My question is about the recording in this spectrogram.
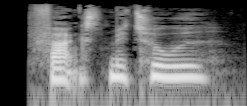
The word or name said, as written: fangstmetode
